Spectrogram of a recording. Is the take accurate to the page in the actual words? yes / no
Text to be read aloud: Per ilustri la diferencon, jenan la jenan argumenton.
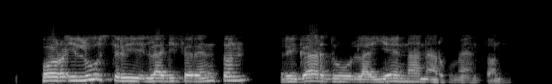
no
